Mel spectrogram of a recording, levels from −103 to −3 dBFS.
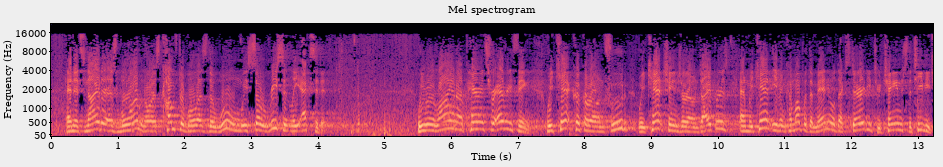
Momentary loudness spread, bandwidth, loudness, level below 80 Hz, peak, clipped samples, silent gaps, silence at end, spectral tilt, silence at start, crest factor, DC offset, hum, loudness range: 6 LU; 15.5 kHz; -22 LUFS; -50 dBFS; -4 dBFS; under 0.1%; none; 0 s; -5 dB/octave; 0 s; 18 dB; under 0.1%; none; 2 LU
